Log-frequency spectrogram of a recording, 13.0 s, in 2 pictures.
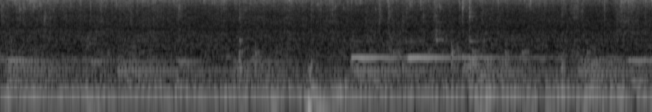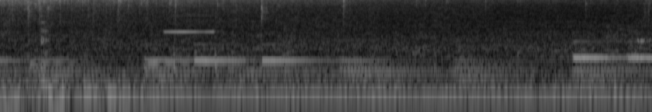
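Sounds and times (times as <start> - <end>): garlic sizzling in hot oil: 0.0 - 13.0
spatula stirring in wok: 1.1 - 7.8.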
